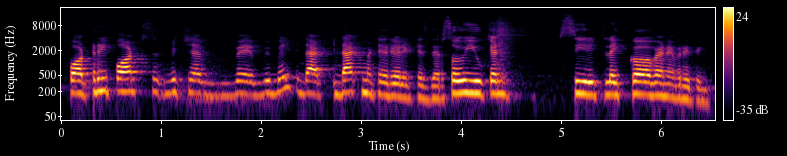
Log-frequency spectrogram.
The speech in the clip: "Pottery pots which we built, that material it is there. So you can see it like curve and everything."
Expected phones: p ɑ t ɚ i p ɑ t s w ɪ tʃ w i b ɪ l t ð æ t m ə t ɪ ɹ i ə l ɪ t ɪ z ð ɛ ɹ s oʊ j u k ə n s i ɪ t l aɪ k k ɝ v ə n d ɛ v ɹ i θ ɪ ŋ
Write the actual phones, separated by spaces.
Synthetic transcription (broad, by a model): p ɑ t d i p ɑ t s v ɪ tʃ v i b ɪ l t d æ t m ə t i ɹ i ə l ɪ t ɪ z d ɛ ɹ s oʊ j u k ə n s i ɪ t l aɪ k k ɝ v ə n d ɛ v ɹ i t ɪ ŋ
